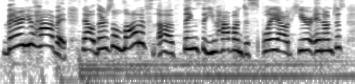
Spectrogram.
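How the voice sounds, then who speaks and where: A woman's voice: extremely high pitch, fairly quick, fairly bright tone. A young woman reporting live for morning TV with a handheld mic in a big museum hall, bubbly and chatty. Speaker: field reporter. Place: large indoor museum hall.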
